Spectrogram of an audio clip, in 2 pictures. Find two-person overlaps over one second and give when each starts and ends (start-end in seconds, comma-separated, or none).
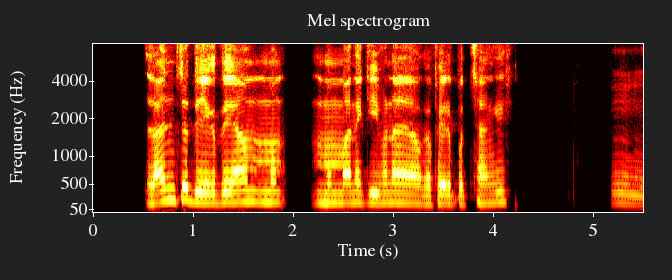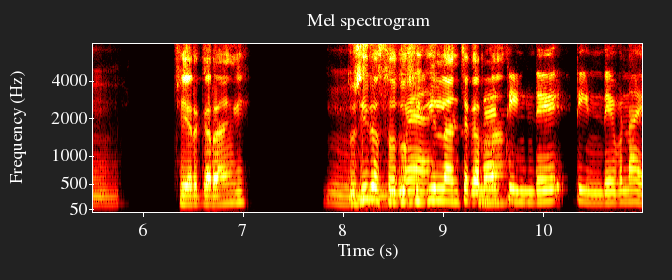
8.0-9.6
